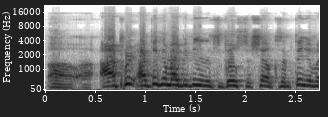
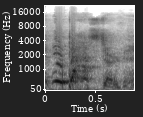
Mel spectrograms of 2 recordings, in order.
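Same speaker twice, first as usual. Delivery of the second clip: much higher furious yell; retold angry scream; 12 semitones higher, slower than usual. Reliving his reaction to the arm chop, a high furious yell. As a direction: yell it like you're in the anime. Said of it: "I screamed out".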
